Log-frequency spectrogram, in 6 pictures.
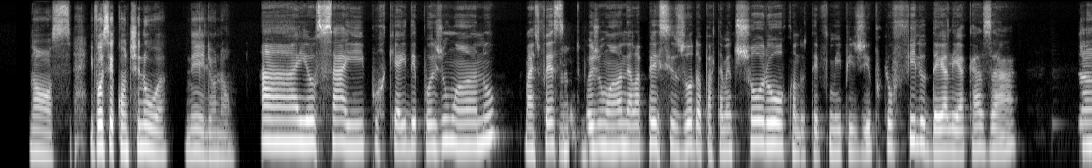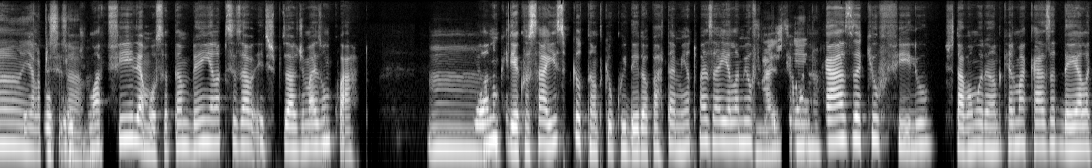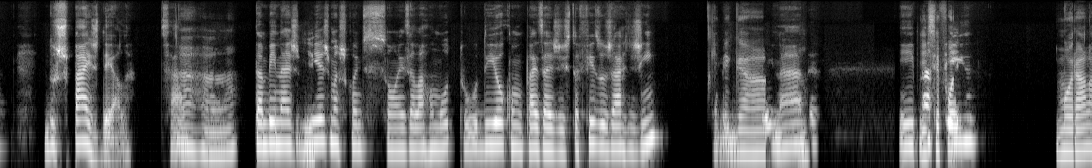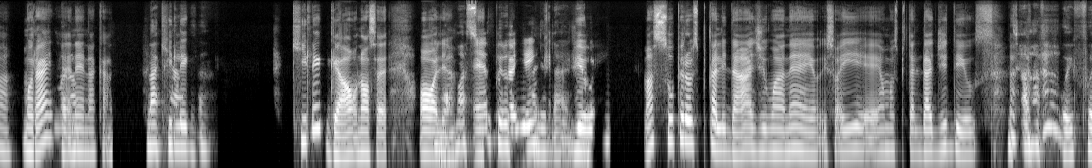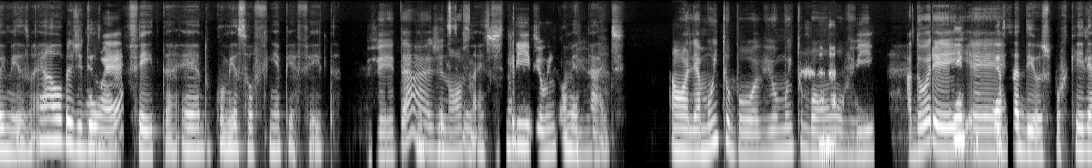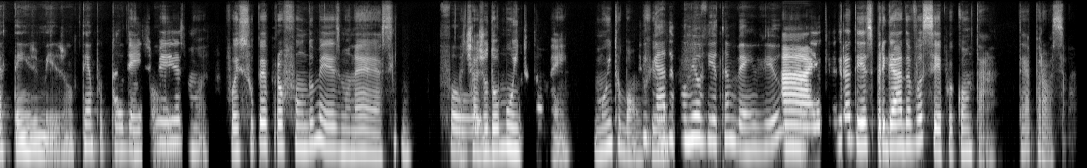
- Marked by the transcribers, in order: other background noise; tapping; distorted speech; static; laugh; laugh
- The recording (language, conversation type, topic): Portuguese, podcast, Que exemplo de hospitalidade local te marcou profundamente?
